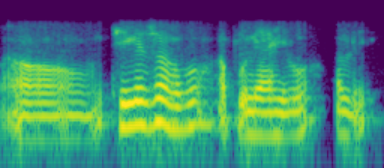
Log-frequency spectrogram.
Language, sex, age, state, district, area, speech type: Assamese, female, 60+, Assam, Kamrup Metropolitan, urban, conversation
